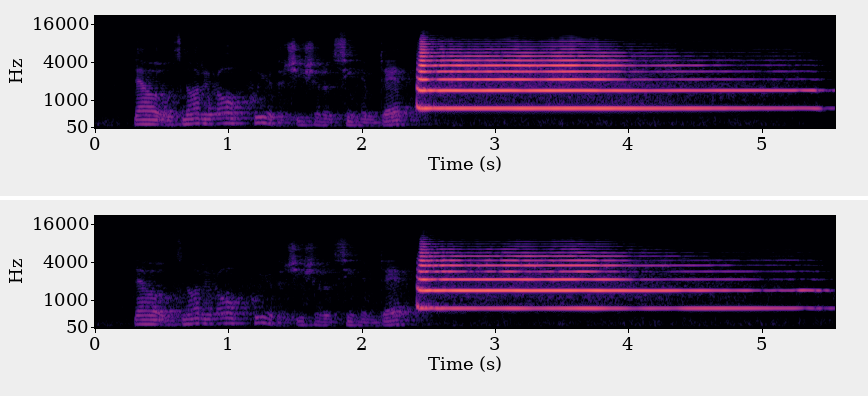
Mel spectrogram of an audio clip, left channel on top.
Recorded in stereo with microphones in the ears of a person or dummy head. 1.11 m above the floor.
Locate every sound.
0.3 s a man speaking: 10° left (ahead or behind), 0.5 m
2.4 s a trumpet: 10° left (ahead or behind), 0.5 m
